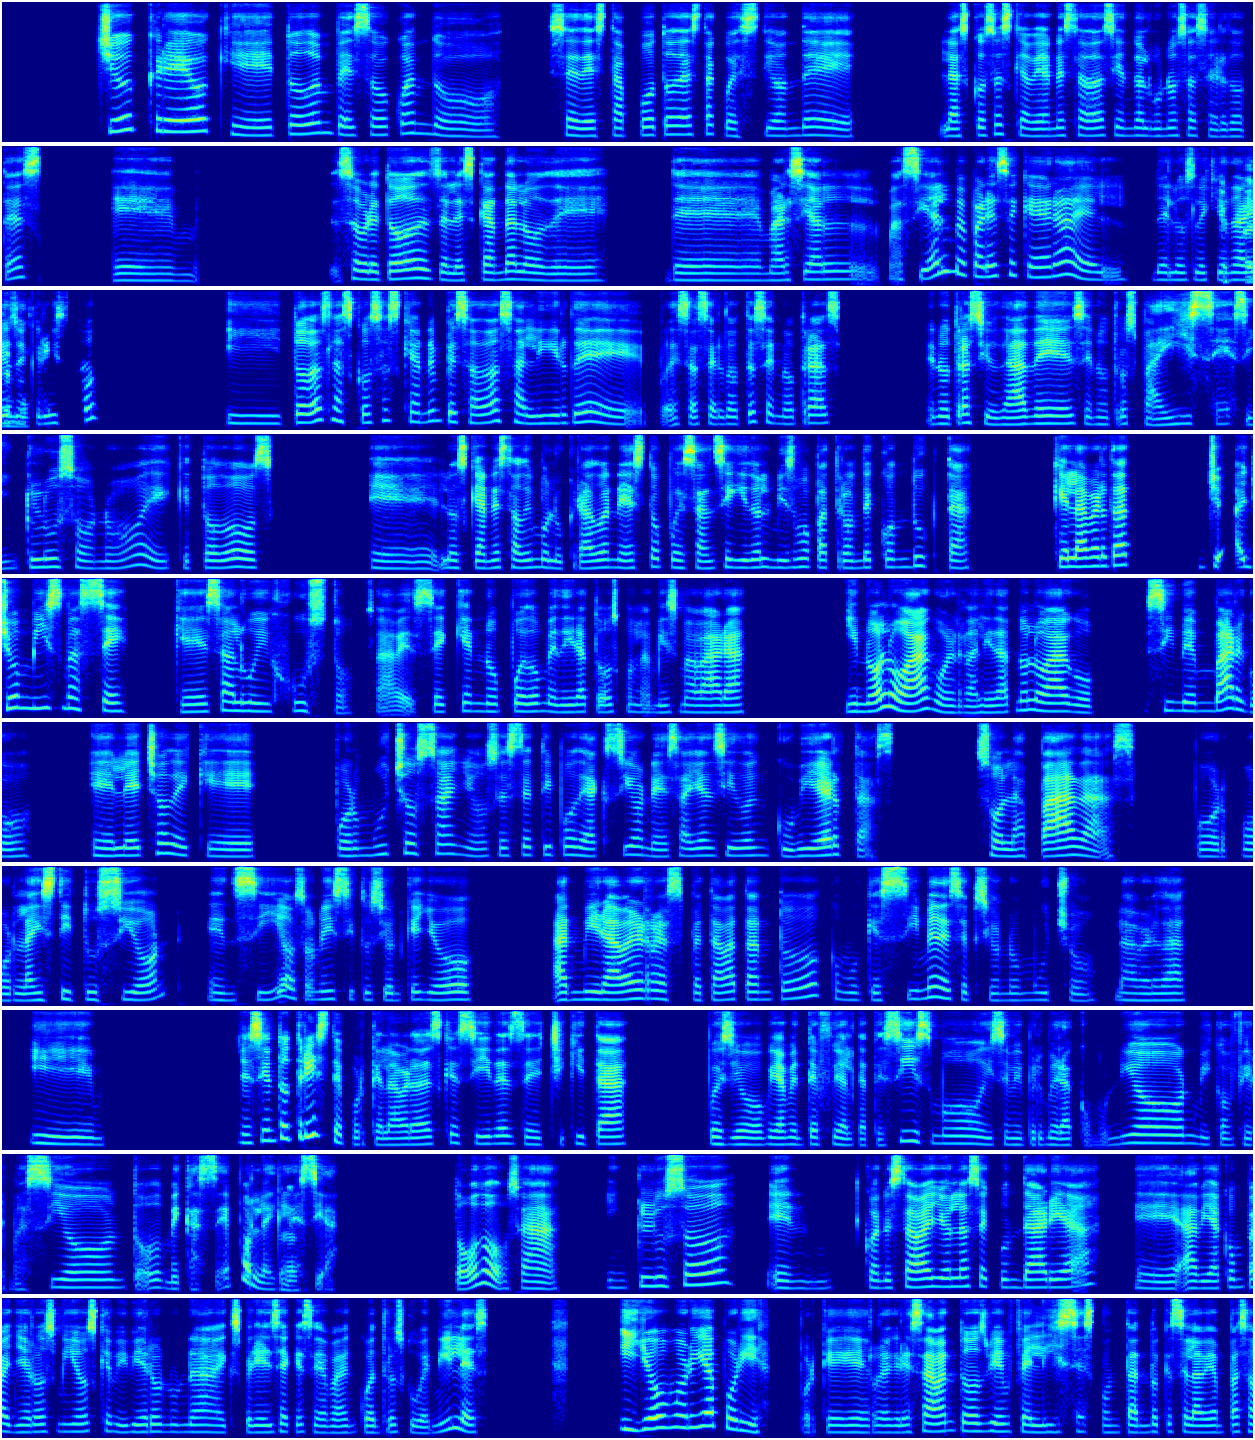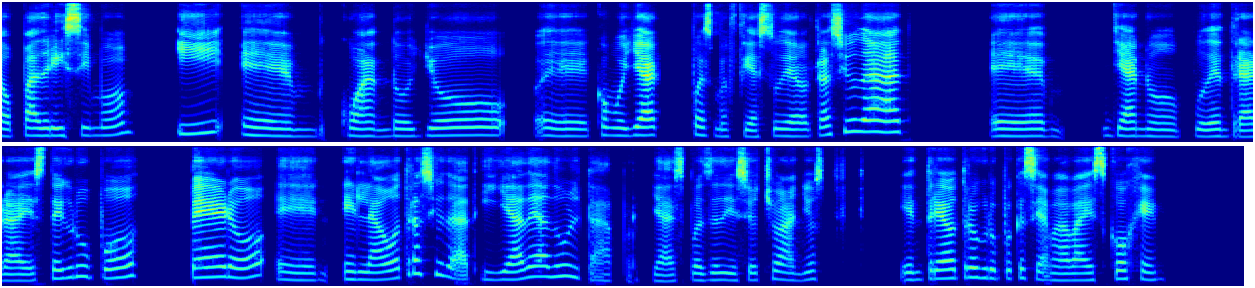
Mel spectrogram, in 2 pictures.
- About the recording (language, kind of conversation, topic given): Spanish, advice, ¿Cómo puedo afrontar una crisis espiritual o pérdida de fe que me deja dudas profundas?
- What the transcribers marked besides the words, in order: none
